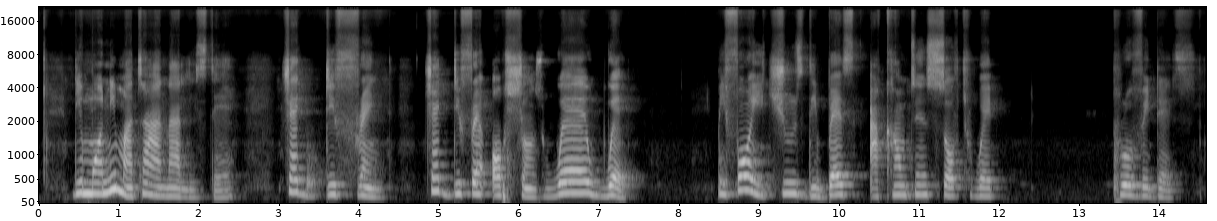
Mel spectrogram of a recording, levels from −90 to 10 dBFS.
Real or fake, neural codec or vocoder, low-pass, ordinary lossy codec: fake; autoencoder, 48 kHz, 128 numbers a frame, DAC-VAE, trained on Japanese speech; none; none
